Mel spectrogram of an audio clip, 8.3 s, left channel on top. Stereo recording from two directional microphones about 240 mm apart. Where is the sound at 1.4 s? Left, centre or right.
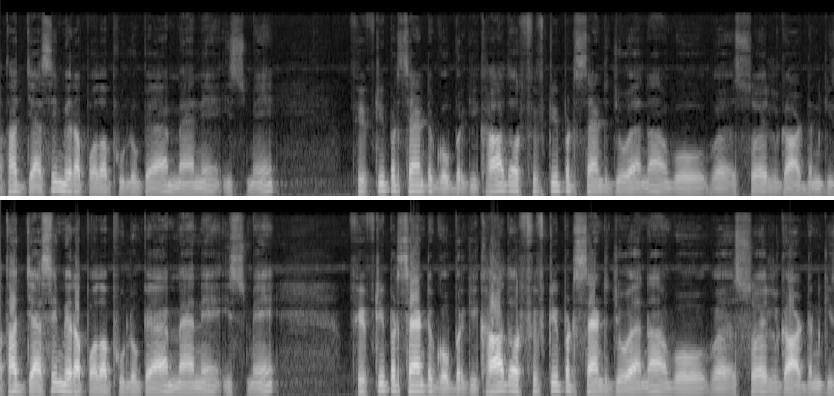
Right.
